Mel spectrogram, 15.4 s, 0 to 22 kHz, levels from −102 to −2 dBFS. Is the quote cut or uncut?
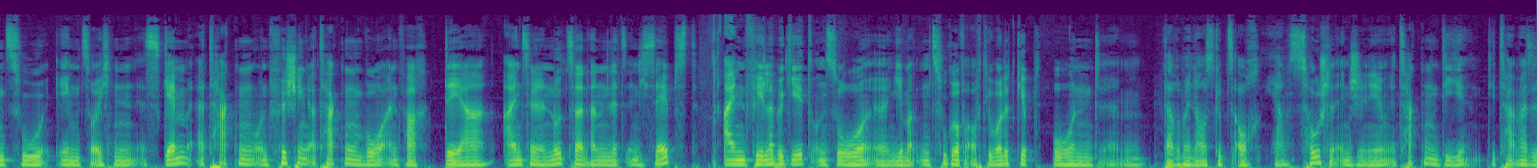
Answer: uncut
